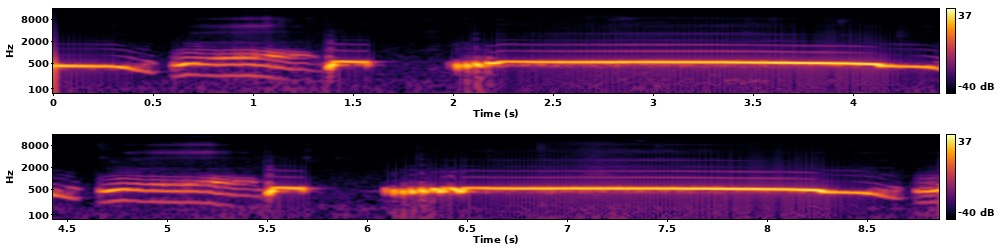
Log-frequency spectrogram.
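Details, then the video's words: Puter pelung dove kept in Indonesia, voice rendered as 'kuk gerukkk kwokkk': two full cycles of throaty gurgle, short sharp note and long smooth hoot that fades downward. "PUTER PELUNG SUARA EMPUK"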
